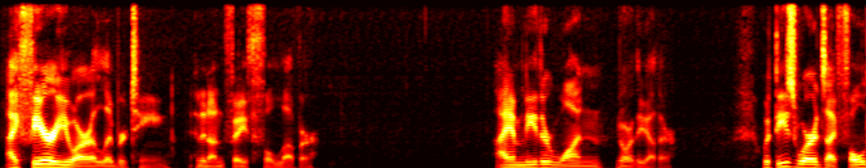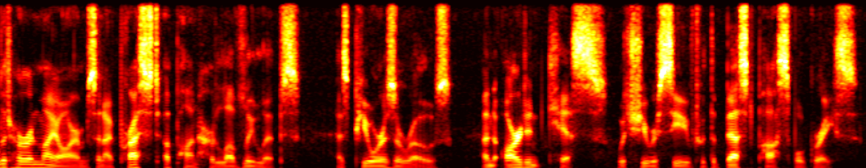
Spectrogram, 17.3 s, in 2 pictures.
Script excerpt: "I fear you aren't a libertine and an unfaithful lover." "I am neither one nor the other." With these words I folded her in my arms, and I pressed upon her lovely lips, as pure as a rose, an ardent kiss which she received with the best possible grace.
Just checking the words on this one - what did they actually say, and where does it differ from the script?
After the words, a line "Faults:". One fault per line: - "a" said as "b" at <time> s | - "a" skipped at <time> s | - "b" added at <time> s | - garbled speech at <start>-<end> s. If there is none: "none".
"I fear you are a libertine and an unfaithful lover." "I am neither one nor the other." With these words I folded her in my arms, and I pressed upon her lovely lips, as pure as a rose, an ardent kiss which she received with the best possible grace.
Faults:
- "aren't" said as "are" at 0.7 s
